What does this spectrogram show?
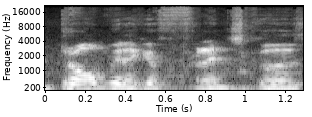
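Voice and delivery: ordinary talk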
